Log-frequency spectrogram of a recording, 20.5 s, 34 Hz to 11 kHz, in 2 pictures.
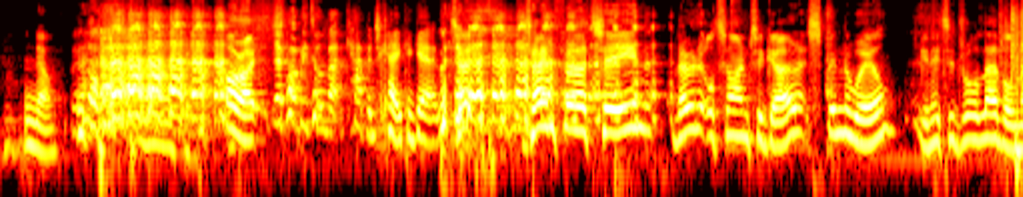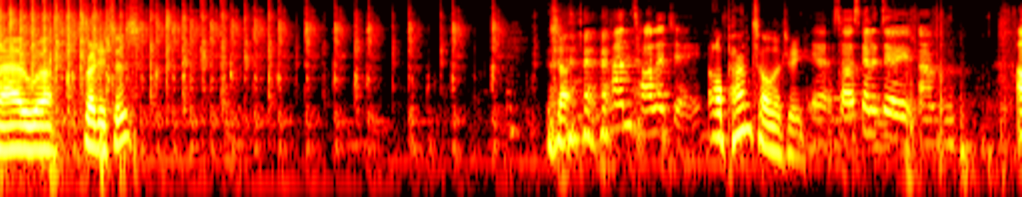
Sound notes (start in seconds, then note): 11.3 wheel clacking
